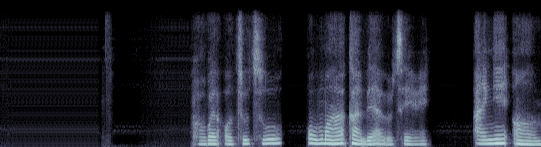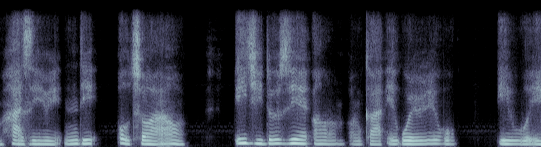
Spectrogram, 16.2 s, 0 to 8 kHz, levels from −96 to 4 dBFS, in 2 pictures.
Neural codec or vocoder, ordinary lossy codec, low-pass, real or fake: codec, 16 kHz in and 24 kHz out, 0.6 kbps, FocalCodec, streaming, 2048 codes; none; 7.2 kHz; fake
